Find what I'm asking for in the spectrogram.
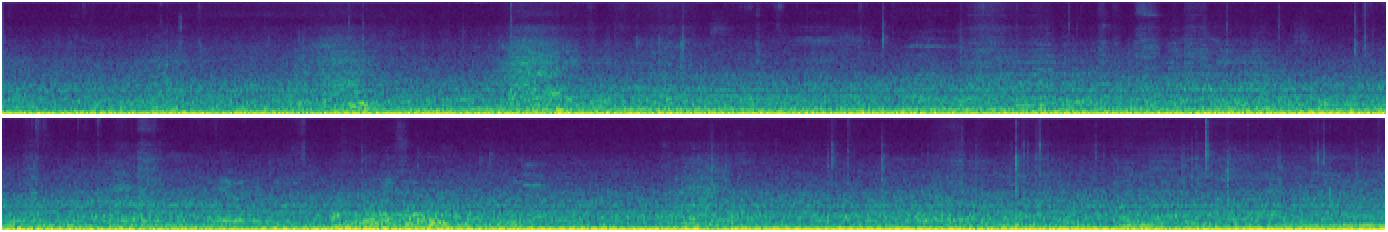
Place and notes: Tarifa harbour, inside Speed Ferry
